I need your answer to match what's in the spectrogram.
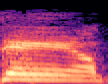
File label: "damn", expletives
